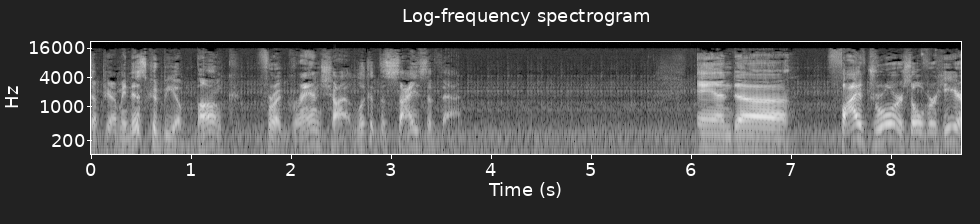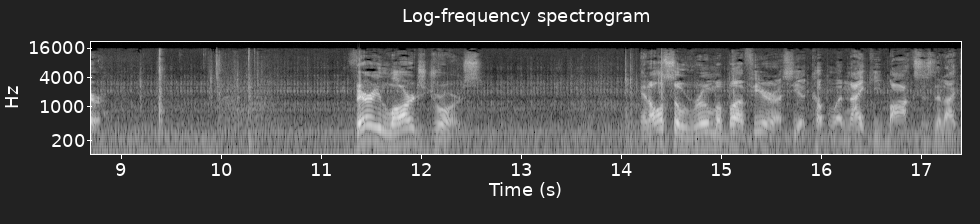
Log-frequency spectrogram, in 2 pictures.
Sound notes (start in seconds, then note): 9.9 drawer opening; 12.9 drawer closing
